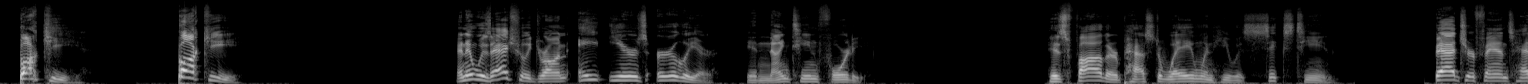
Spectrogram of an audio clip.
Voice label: VO pickups; BUCKY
